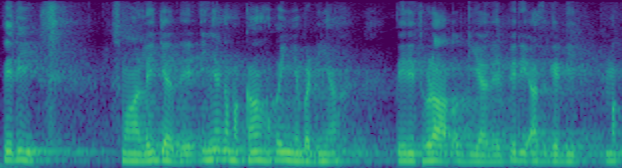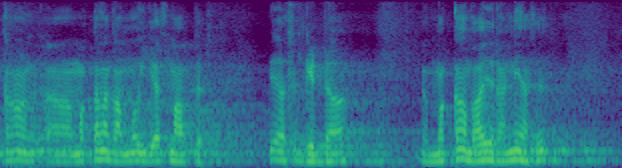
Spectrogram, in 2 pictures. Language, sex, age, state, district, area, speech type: Dogri, male, 18-30, Jammu and Kashmir, Udhampur, rural, spontaneous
